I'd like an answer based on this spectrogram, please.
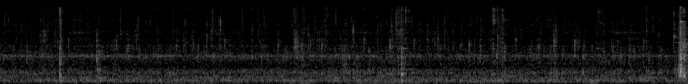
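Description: Fish curry gravy boiling in a kadai, a steady bubbling, with a few small knocks as fried fish pieces are put into it.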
